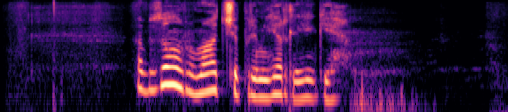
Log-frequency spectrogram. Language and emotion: Russian, sad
